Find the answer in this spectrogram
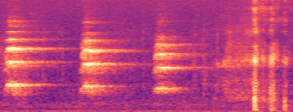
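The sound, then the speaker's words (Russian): A dog barking: three drawn-out, tonal barks spaced about a second apart, followed by a few sharp, short bursts of sound at the end. “Это моя... Собака.”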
